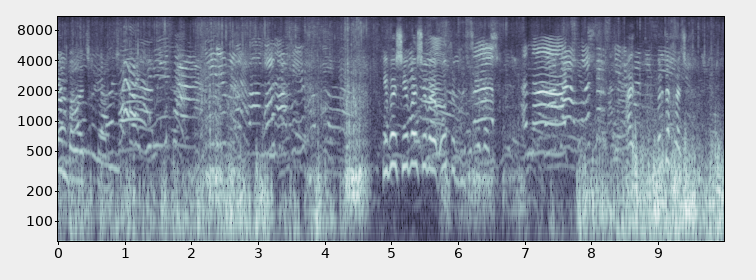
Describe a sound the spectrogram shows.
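Children chatter and call out excitedly close by.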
